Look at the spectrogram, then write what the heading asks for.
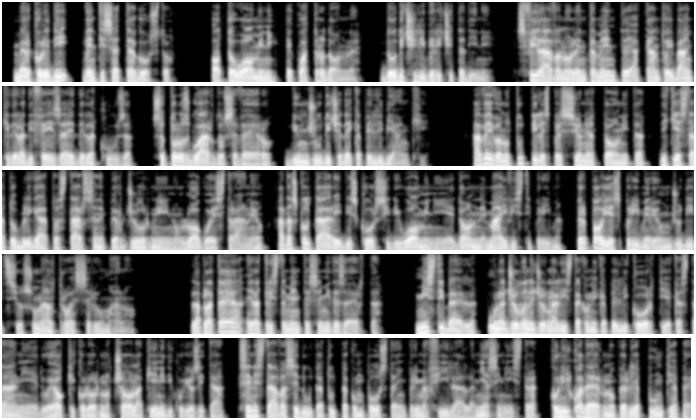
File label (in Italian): audiolibro estratto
